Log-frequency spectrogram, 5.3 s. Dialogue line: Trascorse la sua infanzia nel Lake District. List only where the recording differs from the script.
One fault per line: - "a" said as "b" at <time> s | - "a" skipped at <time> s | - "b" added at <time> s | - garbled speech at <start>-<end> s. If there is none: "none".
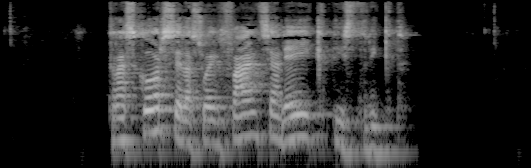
- "nel" skipped at 2.8 s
